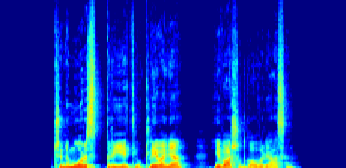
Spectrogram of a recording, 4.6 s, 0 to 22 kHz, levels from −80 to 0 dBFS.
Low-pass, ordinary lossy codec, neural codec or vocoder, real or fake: none; none; none; real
